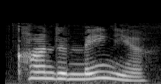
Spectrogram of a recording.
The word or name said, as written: condomania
